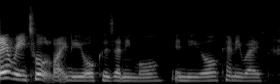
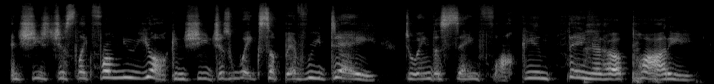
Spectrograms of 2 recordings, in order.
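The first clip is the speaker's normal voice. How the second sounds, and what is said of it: Weak put-on New York accent. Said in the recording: “That was my New York accent. It's not very good.”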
